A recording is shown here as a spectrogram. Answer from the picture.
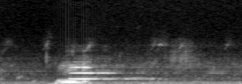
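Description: Train horn sounding one steady note for about a second, starting about half a second in, over a steady low hum.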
